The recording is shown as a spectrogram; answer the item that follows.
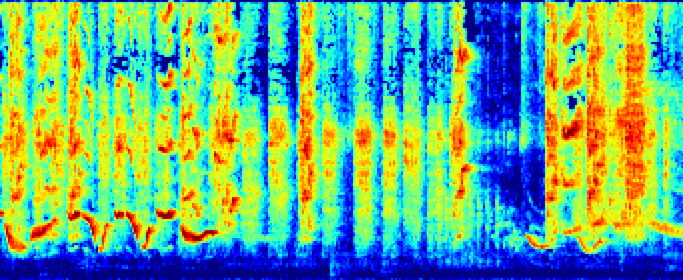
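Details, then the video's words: A laughingthrush delivers loud, looping whistled phrases with dips and rises, mixed with rapid chattering notes, fading briefly in the middle before strong swooping whistles return. "Chim Mi hót đỉnh"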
